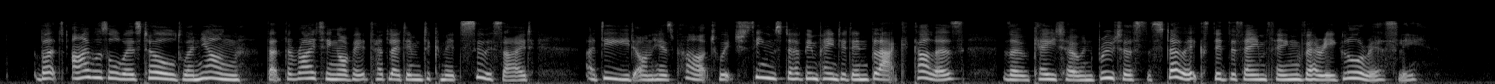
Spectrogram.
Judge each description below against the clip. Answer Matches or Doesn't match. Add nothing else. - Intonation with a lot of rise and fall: Doesn't match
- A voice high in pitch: Matches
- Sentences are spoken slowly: Doesn't match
